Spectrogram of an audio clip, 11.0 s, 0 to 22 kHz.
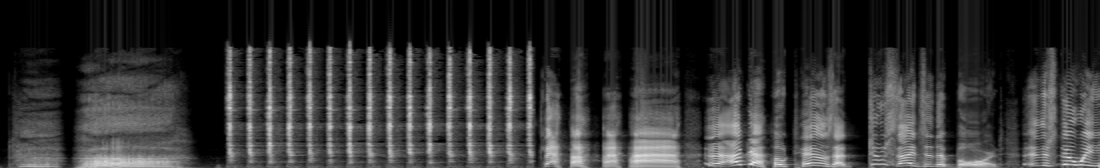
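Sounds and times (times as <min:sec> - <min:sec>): loud groaning sigh: 0:00.2 - 0:02.0
fast clock ticking: 0:02.3 - 0:05.4.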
